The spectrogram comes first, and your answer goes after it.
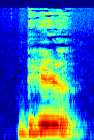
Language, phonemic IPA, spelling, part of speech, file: Marathi, /bʱeɭ̆/, भेळ, noun, LL-Q1571 (mar)-भेळ.wav
- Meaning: bhelpuri (a mixture of puffed rice and roasted gram)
